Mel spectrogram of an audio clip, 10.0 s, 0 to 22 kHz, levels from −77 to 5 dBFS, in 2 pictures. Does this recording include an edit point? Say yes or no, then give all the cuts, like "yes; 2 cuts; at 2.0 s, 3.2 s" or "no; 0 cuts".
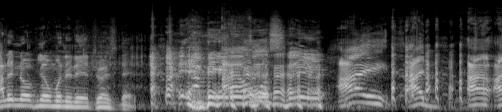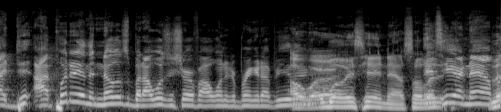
no; 0 cuts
